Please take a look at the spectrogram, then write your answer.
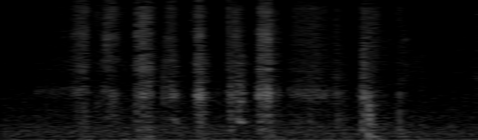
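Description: Cardboard being cut by hand for a two-part mold box, a series of short scraping, rasping strokes in an uneven rhythm, close and fairly quiet.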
